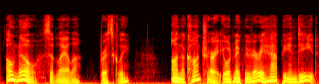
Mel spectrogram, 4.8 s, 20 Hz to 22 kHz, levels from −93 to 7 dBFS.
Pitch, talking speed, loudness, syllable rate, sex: 105 Hz, 190 wpm, -18 LUFS, 6.0 syllables/s, male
